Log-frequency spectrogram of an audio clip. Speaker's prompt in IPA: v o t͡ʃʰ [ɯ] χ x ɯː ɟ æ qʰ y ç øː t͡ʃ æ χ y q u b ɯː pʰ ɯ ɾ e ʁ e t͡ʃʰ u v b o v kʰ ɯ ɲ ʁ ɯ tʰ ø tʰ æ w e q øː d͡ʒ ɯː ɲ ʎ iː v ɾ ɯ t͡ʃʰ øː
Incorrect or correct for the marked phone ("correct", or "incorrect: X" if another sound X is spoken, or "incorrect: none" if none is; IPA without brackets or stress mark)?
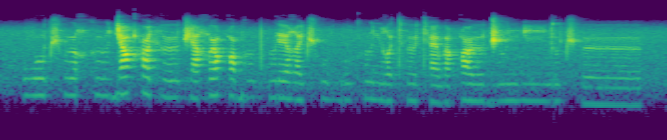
incorrect: ɯː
